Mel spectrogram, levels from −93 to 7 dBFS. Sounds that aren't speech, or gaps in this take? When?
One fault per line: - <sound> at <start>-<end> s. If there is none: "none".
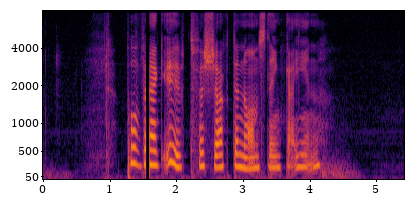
- dropout at 1.5-1.6 s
